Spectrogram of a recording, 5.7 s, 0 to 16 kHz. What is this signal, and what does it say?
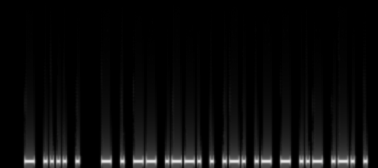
Morse code, heard as a keyed tone, about 25 wpm, 700 Hz. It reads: THE TEMPERATURE
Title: Sentences from Top 1000 Words - Review Part 4 - 25wpm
